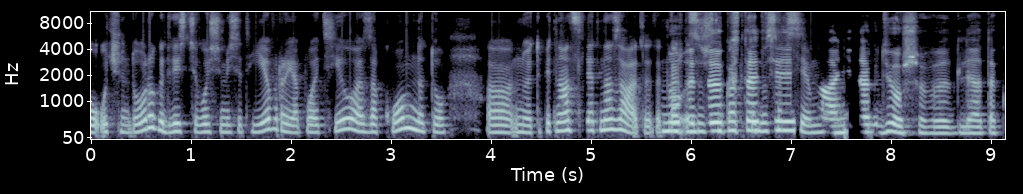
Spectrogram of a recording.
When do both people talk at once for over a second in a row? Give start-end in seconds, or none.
5.7-7.0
